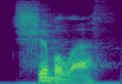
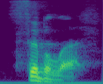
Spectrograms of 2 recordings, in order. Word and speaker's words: Shibboleth: And so what they would say Shibboleth, and they would say Sibboleth, right? So they took out the H. They couldn't pronounce it right.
